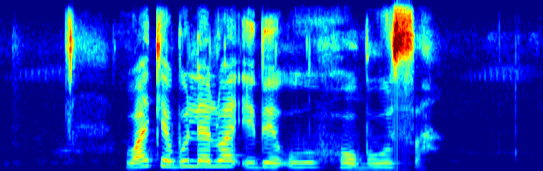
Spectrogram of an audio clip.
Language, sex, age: Southern Sotho, female, 29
